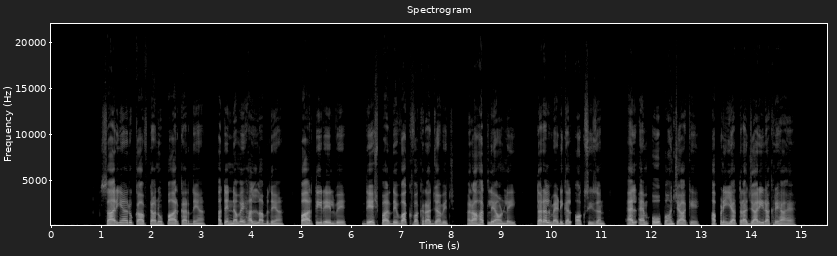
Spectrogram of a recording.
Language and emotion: Punjabi, neutral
